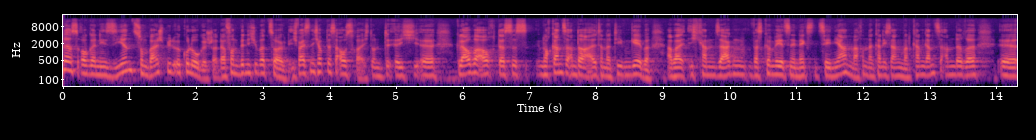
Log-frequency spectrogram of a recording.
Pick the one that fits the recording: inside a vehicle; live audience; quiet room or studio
live audience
